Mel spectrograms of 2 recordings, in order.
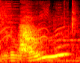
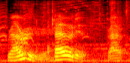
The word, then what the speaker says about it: Rauru: How would you pronounce that in Japanese? Rauru. Rauru. Say it again. Rauru. So it actually isn't supposed to be pronounced like a dog barking?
